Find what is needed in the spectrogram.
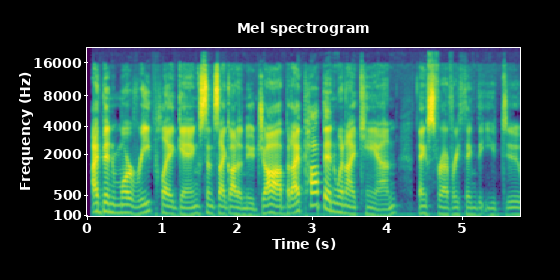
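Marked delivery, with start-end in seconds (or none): none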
